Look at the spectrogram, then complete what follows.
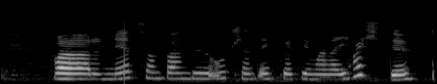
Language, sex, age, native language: Icelandic, female, 11, Icelandic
